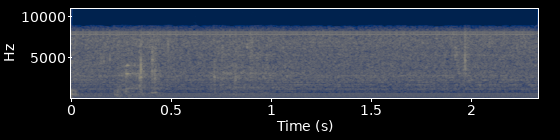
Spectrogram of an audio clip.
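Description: Steady electrical hum with a stack of even overtones, from a rewound microwave-oven transformer supplying the HHO electrolysis dry cell at about 25 amps. A few faint ticks come about a quarter second in.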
